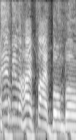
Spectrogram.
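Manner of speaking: high-pitched playful cheer; mock fan cheering. Guest joining the high-five imitation, mock cheering. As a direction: echo the rowdy fan's encouragement.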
